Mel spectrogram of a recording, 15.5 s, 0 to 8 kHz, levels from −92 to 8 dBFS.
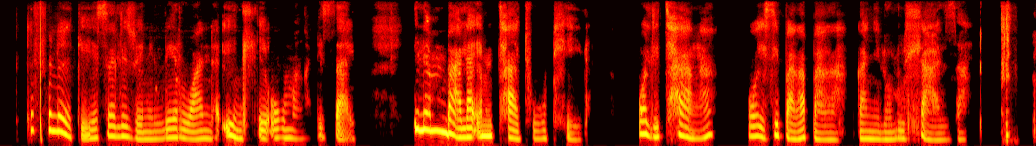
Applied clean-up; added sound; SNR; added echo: none; none; none; none.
